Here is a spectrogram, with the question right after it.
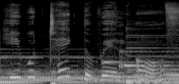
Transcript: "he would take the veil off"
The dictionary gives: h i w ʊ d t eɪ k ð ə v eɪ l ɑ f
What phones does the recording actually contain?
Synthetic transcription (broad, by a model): h i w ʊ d t eɪ k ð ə w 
